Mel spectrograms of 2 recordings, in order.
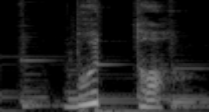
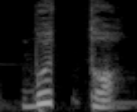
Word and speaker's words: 부터: Butto. Butto. This is pronounced as a two-syllable word. The first syllable is bu, the second syllable is to.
